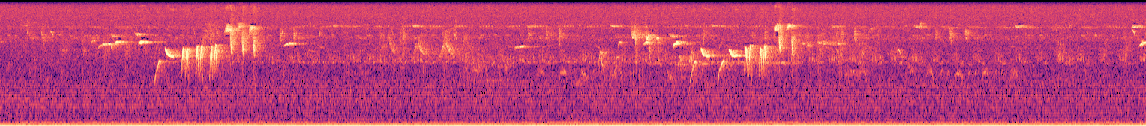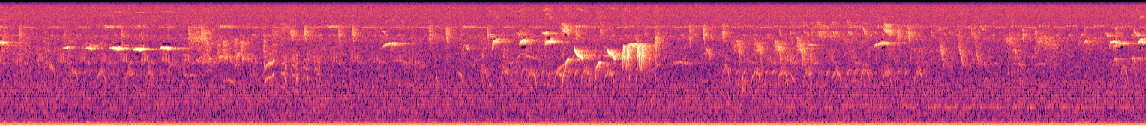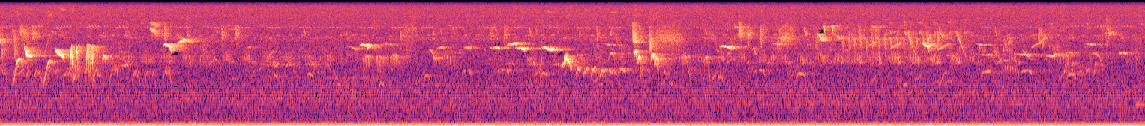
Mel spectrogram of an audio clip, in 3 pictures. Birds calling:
Thrush Nightingale (Luscinia luscinia)

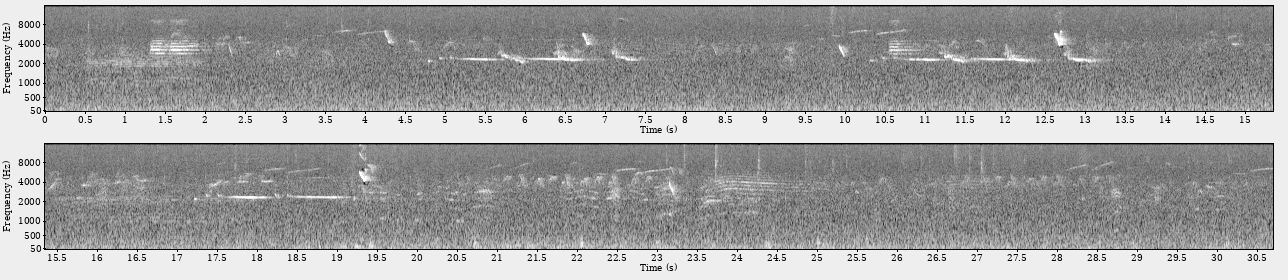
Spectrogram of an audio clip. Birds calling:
Scarlet-chested Sunbird (Chalcomitra senegalensis), Spotted Morning-Thrush (Cichladusa guttata), Sulphur-breasted Bushshrike (Telophorus sulfureopectus)

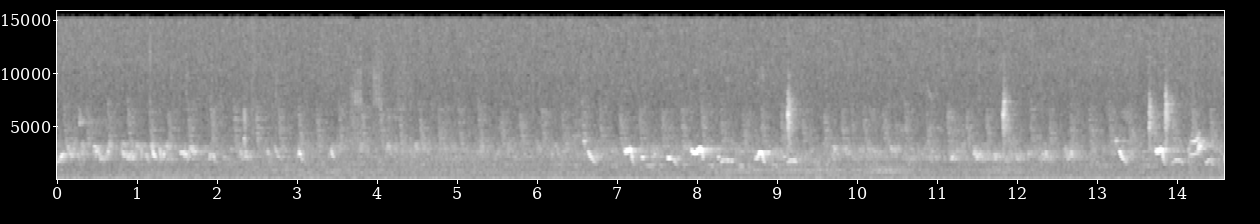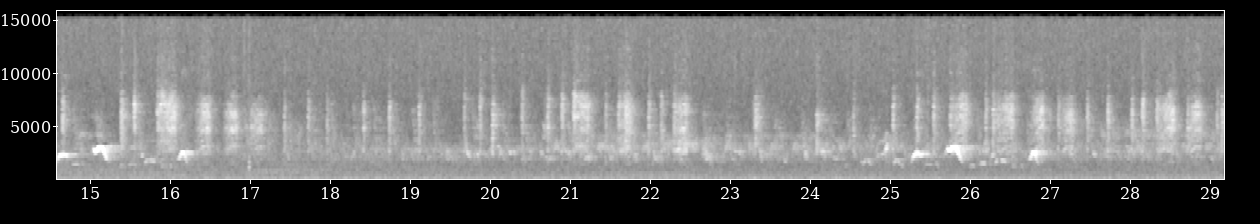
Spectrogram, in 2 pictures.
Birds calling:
Cape Robin-Chat (Cossypha caffra)

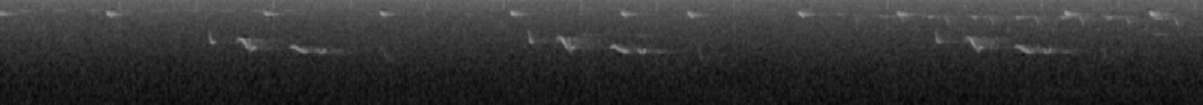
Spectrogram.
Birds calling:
Red-backed Scrub-Robin (Cercotrichas leucophrys), Mouse-colored Penduline-Tit (Anthoscopus musculus)

